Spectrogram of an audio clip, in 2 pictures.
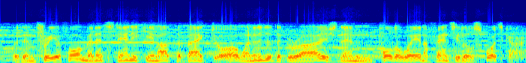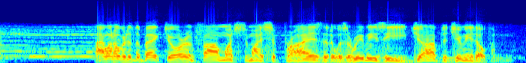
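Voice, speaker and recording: An American actor playing a brisk, self-assured male insurance investigator in an old-time radio drama, with clipped, wry delivery. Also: on the low side, natural voice. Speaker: lead actor and narrator. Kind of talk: old-time radio detective drama, first-person narration. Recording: dull old radio recording with music behind.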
